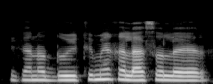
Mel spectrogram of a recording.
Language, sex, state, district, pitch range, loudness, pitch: Bengali, female, Assam, Hailakandi, 195-210 Hz, -14 LUFS, 200 Hz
